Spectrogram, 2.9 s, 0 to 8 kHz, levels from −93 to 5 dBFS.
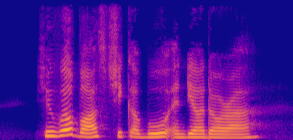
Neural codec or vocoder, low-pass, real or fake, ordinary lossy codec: codec, 16 kHz, 0.5 kbps, X-Codec, WavLM features, trained on Multilingual LibriSpeech; none; fake; none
